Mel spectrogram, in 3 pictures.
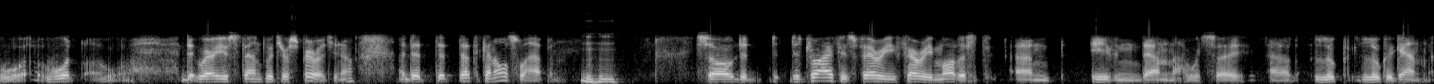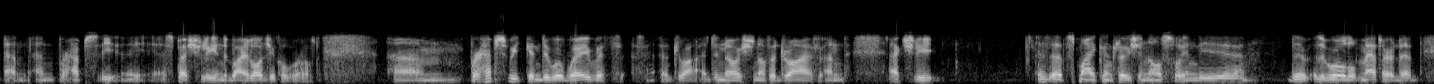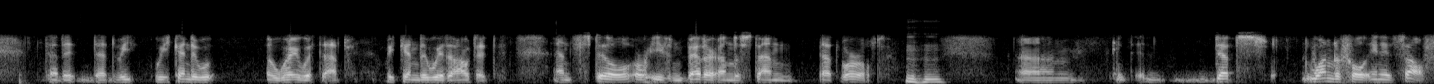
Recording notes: spoke by phone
